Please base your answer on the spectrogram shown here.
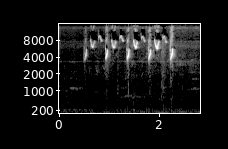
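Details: Cinereous tit in lively song used to coax a response from other birds: a quieter, rapid string of shrill, high chirps in loose pairs for under two seconds, with faint low background hum.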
